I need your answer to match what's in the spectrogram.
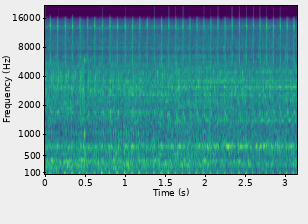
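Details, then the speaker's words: Honda Click 125i single-cylinder scooter at idle after a DIY tune-up with the gap reset: a quick, even, smooth putter with no tick or miss. The previous ticking is gone and the engine runs normally. "Ang ganda ng kanyang tunog, smooth na smooth. Goods na yan guys."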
